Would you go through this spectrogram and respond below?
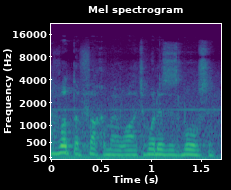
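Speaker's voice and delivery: low, soft flat disbelief; quiet disgusted aside; deadpan disgust. Retold or imitated. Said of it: "I'm like".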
